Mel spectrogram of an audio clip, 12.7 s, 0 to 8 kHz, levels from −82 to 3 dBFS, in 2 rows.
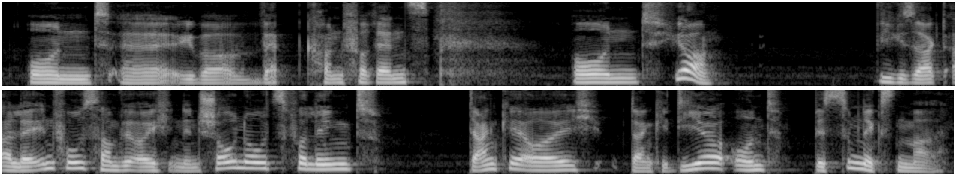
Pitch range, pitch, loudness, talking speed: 130-185 Hz, 145 Hz, -19 LUFS, 130 wpm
